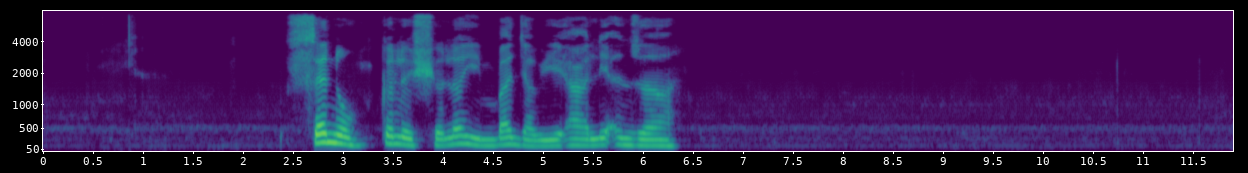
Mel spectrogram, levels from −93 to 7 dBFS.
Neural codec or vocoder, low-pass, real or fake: codec, 16 kHz, 4 kbps, X-Codec, WavLM features, trained on Multilingual LibriSpeech; 7.2 kHz; fake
